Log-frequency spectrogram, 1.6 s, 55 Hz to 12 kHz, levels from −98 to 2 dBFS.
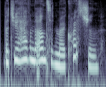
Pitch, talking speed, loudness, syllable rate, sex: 260 Hz, 225 wpm, -18 LUFS, 7.0 syllables/s, female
